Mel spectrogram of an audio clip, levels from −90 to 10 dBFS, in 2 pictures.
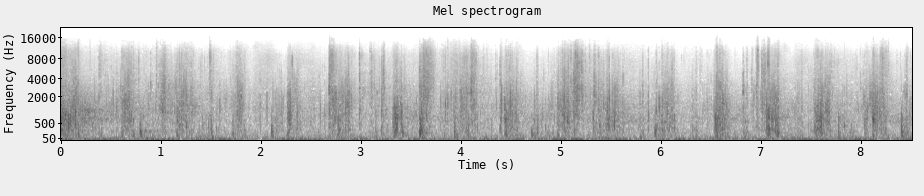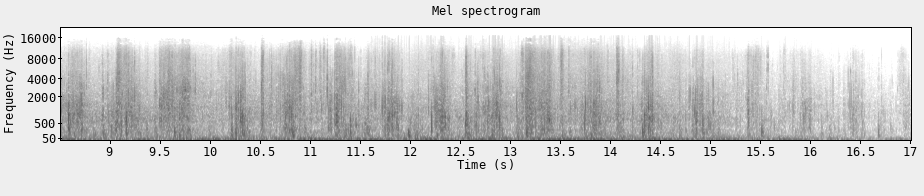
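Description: Filter restarted on every block, from 11.59 s to the end: the filter drops its stored state at each block boundary and begins from silence. Each block opens with a small transient, producing a 100 Hz buzz that rises and falls with the sound's level, which points to 10 ms blocks.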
